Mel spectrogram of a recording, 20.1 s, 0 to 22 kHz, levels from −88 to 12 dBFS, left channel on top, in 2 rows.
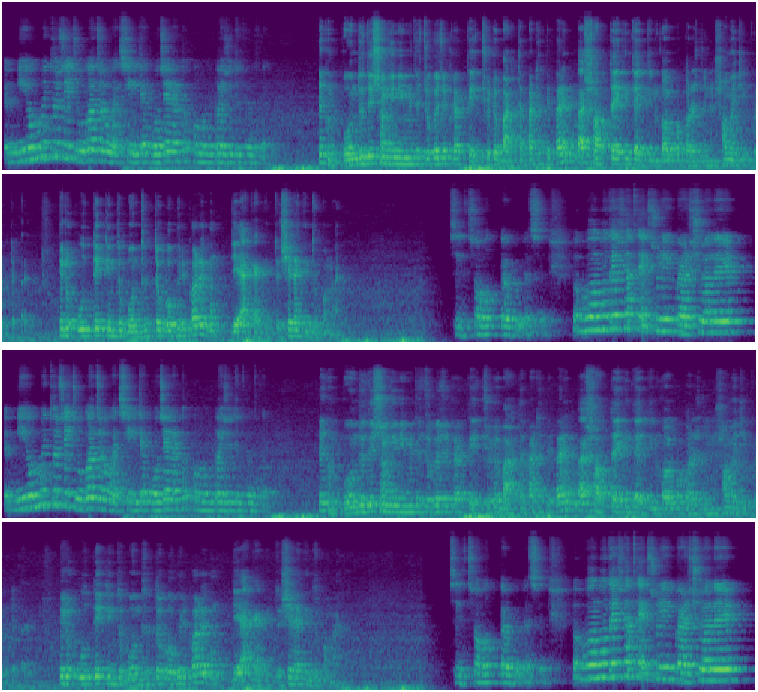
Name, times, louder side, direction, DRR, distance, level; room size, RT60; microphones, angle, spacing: voice 1, 0.0-3.5 16.0-19.8, right 1 dB, 25° right, -3 dB, 0.6 m, -21 dB
sound 1, 1.6-15.6, equal, 80° right, 0.7 m, -31 dB
voice 2, 4.3-6.8 7.4-9.9 10.8-14.5, left 3 dB, 65° left, 2 dB, 0.5 m, -22 dB
3.1 x 2.2 x 2.8 m, 0.72 s
head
